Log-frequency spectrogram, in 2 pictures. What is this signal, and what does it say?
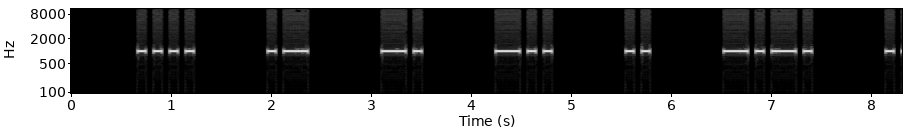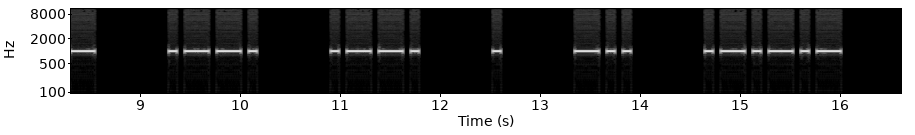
Morse code, heard as a keyed tone, about 15 wpm, spaced as for 8 wpm, 1000 Hz. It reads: HANDICAPPED.
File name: qotdfiles / 8wpm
